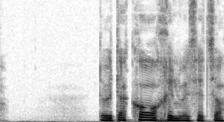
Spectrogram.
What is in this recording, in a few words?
"coch", Welsh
